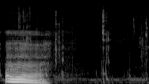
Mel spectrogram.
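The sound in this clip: A person chews a bite of pear tart with a caramelised tarte-tatin-style top, right after a brief spoken sound. Soft, moist chewing follows, with a few small crunchy bites spaced apart.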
